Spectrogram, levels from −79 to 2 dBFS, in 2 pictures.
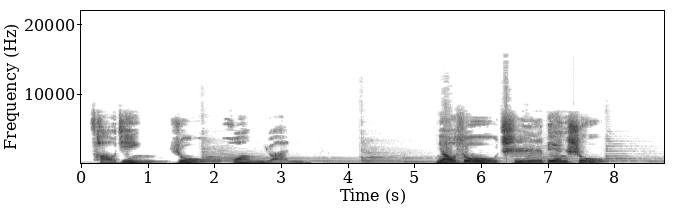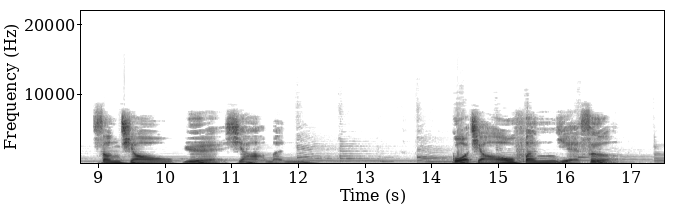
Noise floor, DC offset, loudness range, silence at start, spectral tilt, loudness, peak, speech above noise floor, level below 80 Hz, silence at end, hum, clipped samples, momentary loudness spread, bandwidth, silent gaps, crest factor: -47 dBFS; under 0.1%; 11 LU; 0.15 s; -5 dB/octave; -16 LUFS; -2 dBFS; 31 dB; -42 dBFS; 0 s; none; under 0.1%; 20 LU; 9.2 kHz; none; 16 dB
